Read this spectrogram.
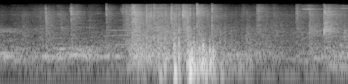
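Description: A pigeon flaps its wings in a quick burst.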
